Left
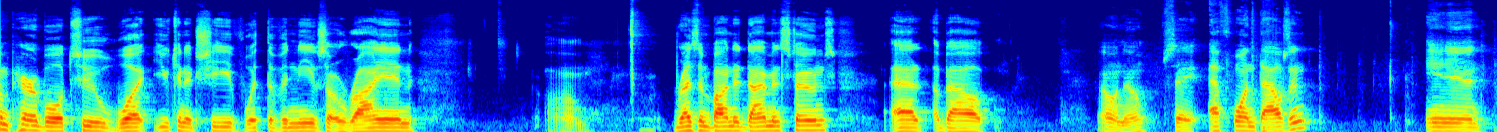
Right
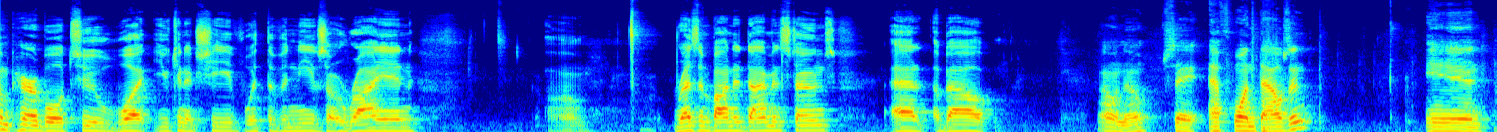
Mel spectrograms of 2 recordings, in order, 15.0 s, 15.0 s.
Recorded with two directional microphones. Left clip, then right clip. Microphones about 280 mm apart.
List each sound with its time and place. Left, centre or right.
0.0 s speech: left
11.0 s speech: centre
11.8 s speech: centre
13.8 s a sound: left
